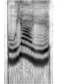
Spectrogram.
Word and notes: 不亚于: bù yà yú

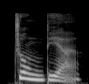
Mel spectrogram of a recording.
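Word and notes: 重现: chóng xiàn

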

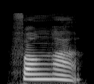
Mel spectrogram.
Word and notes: 方案: fāng àn

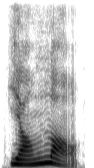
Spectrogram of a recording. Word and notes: 养老: yǎng lǎo

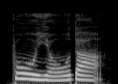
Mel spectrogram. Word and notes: 不由得: bù yóu de

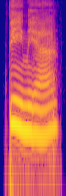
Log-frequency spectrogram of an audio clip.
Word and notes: 避免: bì miǎn

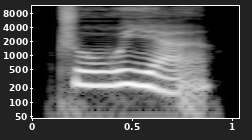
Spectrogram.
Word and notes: 主演: zhǔ yǎn

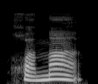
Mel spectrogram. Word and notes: 缓慢: huǎn màn

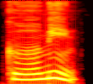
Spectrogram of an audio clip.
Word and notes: 革命: gé mìng

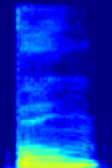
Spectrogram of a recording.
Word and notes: 甭: béng

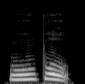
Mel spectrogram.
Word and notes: 无不: wú bù

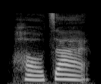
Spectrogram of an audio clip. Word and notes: 好在: hǎo zài

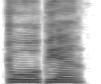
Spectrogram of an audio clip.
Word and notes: 多边: duō biān

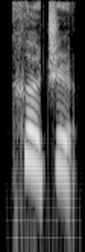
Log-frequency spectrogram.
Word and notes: 克制: kè zhì

